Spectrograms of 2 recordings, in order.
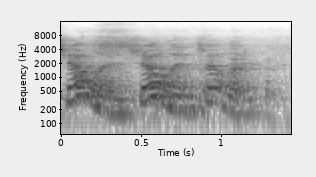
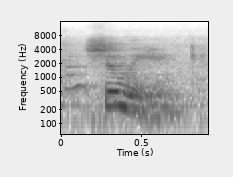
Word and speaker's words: Shalene: For like months and months, it was Shellen. No, Shalene.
